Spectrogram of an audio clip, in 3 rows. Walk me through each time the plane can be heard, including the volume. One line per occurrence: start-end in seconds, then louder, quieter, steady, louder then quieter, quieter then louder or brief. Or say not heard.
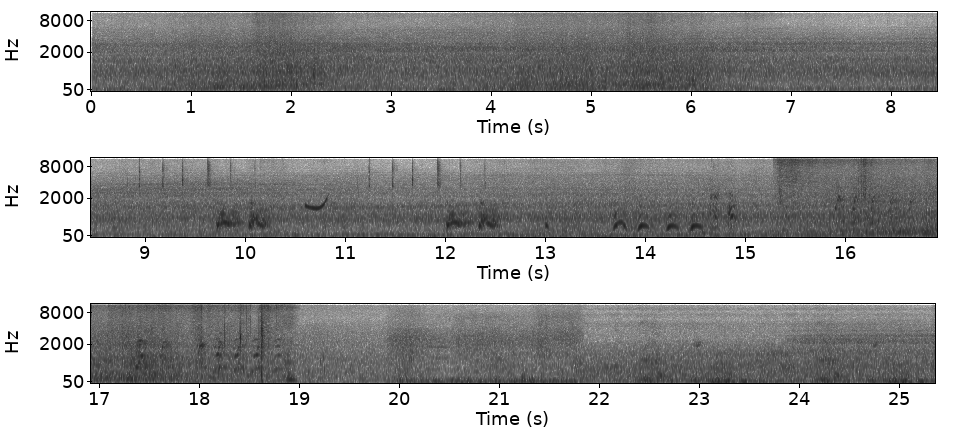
0.0-16.1 steady
20.9-25.3 louder.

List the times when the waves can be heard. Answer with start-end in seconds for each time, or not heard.
0.0-25.3.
